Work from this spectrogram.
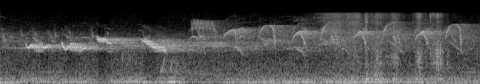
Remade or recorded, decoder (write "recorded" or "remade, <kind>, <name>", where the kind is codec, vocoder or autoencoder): recorded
